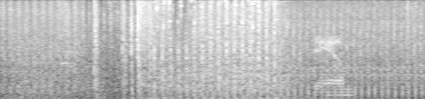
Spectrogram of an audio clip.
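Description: Rapid automatic gunfire in the video game Warzone, loud and close, with sustained bursts and a few single shots layered over a dense battle din, with brief voices mixed in.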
